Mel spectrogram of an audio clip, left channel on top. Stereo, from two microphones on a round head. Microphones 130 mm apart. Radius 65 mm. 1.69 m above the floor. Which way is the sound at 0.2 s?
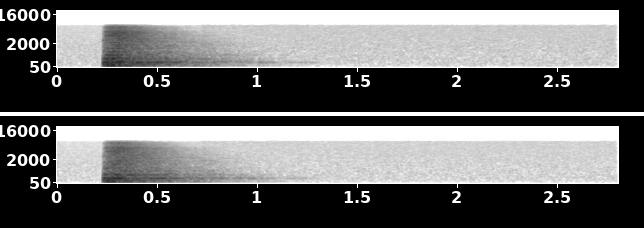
25° left (ahead or behind).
